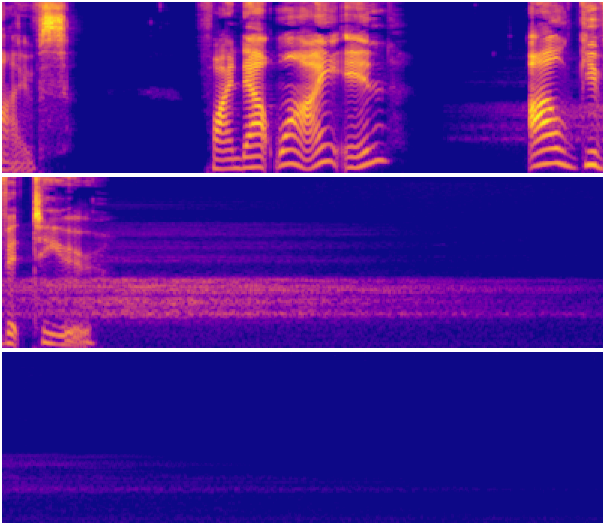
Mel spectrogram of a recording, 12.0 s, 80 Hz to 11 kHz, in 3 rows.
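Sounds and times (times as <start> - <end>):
ringing echo tail: 3.0 - 9.0.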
